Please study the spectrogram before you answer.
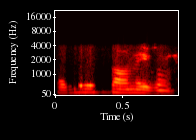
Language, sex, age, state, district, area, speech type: Kashmiri, male, 30-45, Jammu and Kashmir, Budgam, rural, conversation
